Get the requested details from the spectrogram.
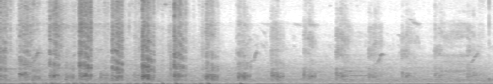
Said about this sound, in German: Kurzer Break im Interview. Im Lot ist eben nicht nur ein Pferd unterwegs.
